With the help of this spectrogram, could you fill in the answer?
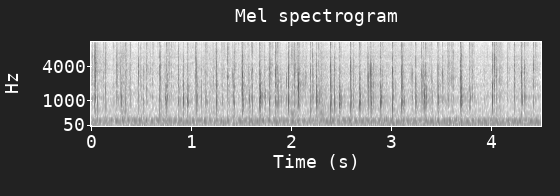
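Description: Fingertips bend, riffle and scratch the pages and edges of a small pink paper sticky note pad, a solid stack. A rapid, uneven stream of soft, dry paper ticks and flicks sits over a steady low hum, each click short and crisp with no ring.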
